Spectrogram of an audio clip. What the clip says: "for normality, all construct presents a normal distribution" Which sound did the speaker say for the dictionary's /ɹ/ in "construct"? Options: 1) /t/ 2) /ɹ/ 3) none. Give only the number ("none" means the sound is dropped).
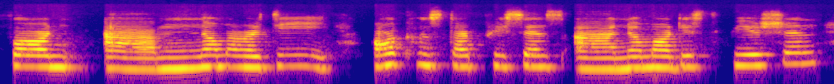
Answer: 3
